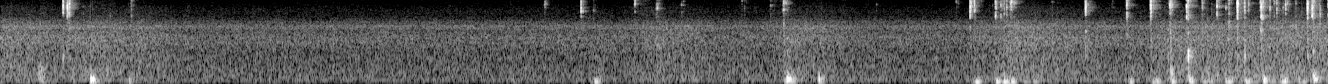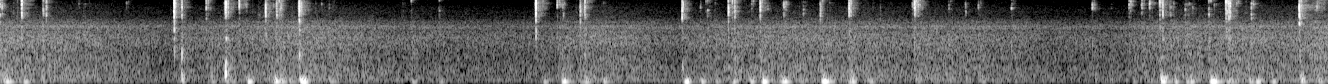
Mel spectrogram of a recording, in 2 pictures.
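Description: Typing on a computer keyboard: irregular runs of quick key clicks, starting a few seconds in, with a pause between bursts.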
